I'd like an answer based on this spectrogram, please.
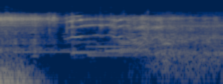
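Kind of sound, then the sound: animal, horse neighing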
